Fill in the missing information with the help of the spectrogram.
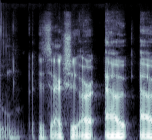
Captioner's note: uh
